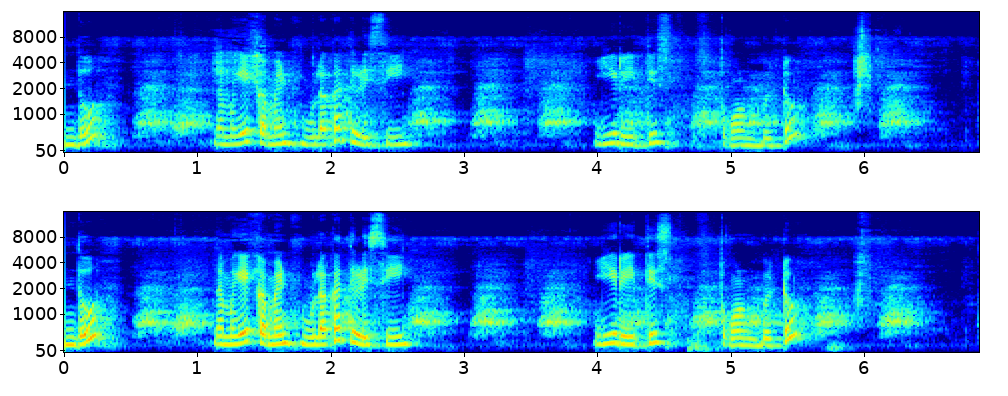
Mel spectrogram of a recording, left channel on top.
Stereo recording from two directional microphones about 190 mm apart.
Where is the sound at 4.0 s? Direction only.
60° right (ahead or behind).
